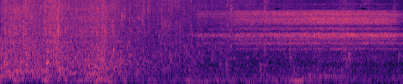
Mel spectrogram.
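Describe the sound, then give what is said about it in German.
A loud burst of water splashing and churning as a diver in a short wetsuit with scuba gear enters the water, fading after a second or so into a steadier watery rush with a faint, even hum beneath it. No one speaks. “Los geht's, zurück ins Wasser.”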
